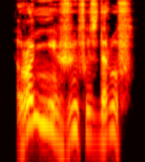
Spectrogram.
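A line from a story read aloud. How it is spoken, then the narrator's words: Grim. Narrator (Russian): ответил Джессинт мрачно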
